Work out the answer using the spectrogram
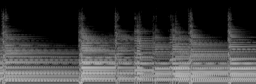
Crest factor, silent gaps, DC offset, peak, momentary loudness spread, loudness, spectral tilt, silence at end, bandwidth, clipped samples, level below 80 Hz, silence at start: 16 dB; none; 0.5%; -4 dBFS; 5 LU; -21 LUFS; -6.5 dB/octave; 0 s; 14.5 kHz; under 0.1%; -44 dBFS; 0 s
